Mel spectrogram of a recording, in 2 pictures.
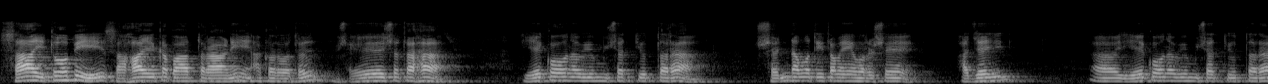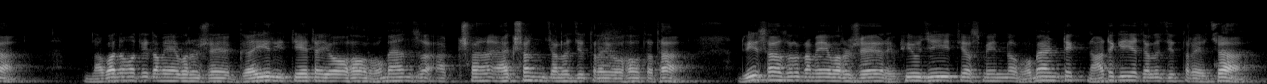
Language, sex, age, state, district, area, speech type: Sanskrit, male, 60+, Karnataka, Shimoga, urban, read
